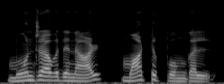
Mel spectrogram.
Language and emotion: Tamil, neutral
